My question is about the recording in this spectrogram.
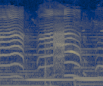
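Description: An infant crying in repeated wailing cries, two within these seconds, each rising and falling in pitch, over long sustained notes of background music.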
